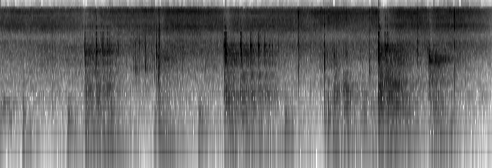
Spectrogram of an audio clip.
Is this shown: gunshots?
no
